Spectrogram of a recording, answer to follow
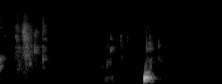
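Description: Items being rummaged inside a handbag: a few brief, faint rustles, then a short, duller sound about a second and a half in.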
